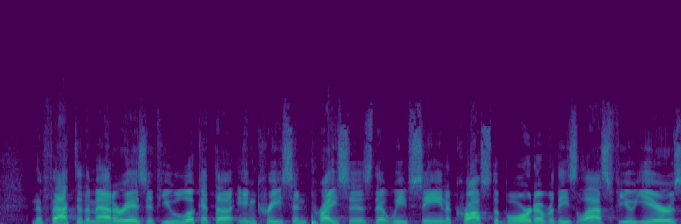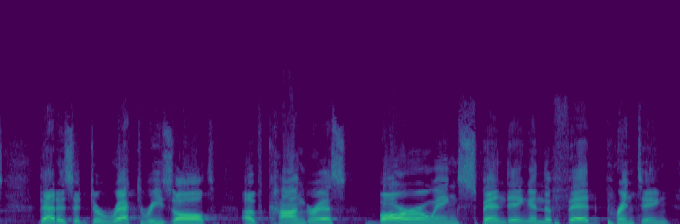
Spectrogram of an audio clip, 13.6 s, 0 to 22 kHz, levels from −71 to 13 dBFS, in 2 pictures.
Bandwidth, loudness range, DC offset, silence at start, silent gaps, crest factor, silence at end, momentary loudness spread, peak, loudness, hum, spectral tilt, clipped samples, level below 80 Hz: 13 kHz; 3 LU; under 0.1%; 0.3 s; none; 18 dB; 0.15 s; 10 LU; -6 dBFS; -22 LUFS; none; -4 dB/octave; under 0.1%; -70 dBFS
